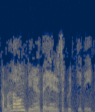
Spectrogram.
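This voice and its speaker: Fluttery, doting landlady, sweet and animated, 1940s radio sitcom, dull hissy recording. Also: on the low side, moderate pace. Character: fluttery, kindly landlady doting on her cat.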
